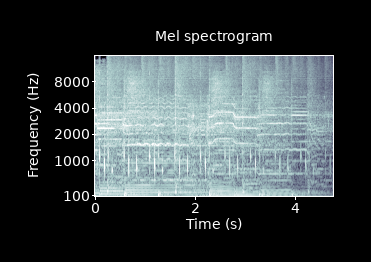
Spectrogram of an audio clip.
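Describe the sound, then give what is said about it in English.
The hooves of a horse called Mrs. Clippity-Clop clip-clop in a steady, brisk rhythm over a bed of music, the sound gradually fading as the horse rides away with its rider. “If he's a ghost, why does he need to ride the horse?”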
